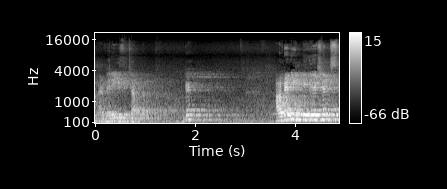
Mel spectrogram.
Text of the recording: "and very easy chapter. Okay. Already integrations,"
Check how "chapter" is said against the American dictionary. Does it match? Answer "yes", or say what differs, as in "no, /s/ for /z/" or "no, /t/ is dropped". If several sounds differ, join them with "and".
no, /p/ is dropped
